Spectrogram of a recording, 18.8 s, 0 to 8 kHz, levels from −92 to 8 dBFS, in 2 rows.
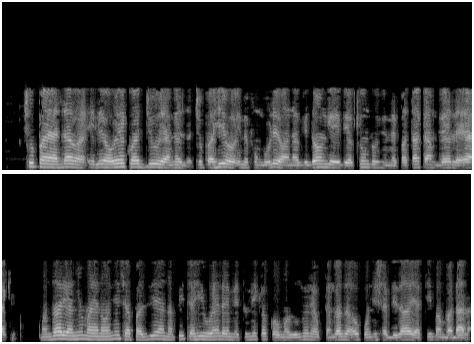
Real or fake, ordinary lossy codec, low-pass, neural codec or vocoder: real; AAC, 16 kbps; 7.2 kHz; none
